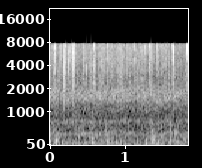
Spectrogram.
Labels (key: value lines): label: anthrophony, mechanical
recorder: SoundTrap 300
